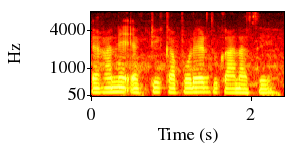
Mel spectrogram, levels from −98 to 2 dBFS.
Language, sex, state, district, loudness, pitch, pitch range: Bengali, female, Assam, Hailakandi, -15 LUFS, 155 Hz, 145-160 Hz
